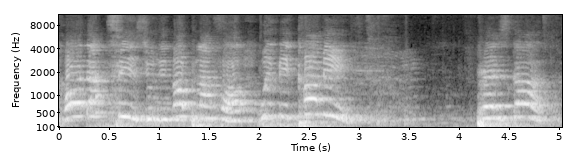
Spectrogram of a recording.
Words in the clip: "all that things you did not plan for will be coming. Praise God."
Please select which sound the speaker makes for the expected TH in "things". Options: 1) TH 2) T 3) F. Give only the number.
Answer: 2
